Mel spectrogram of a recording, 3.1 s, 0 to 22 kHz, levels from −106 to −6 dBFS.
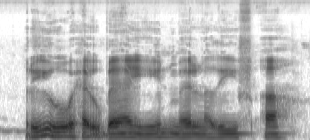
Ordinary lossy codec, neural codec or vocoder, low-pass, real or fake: none; vocoder, 44.1 kHz, 128 mel bands every 256 samples, BigVGAN v2; none; fake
